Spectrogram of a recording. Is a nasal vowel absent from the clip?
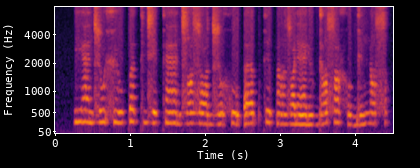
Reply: no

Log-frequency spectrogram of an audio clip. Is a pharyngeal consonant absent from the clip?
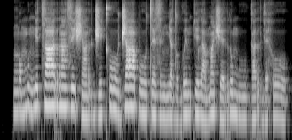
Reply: yes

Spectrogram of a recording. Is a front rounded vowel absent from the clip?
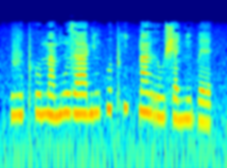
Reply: yes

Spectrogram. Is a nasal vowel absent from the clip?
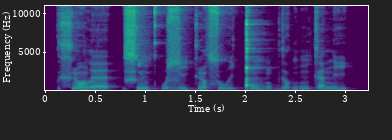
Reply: no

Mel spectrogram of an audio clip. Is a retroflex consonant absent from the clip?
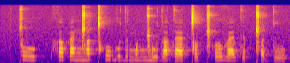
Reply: yes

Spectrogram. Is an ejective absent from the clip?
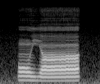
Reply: yes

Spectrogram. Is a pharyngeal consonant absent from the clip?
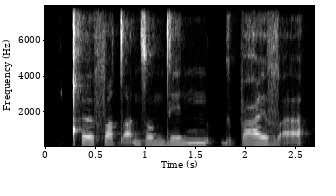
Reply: no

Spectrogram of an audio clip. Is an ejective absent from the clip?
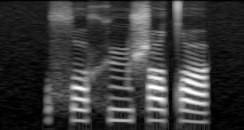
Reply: yes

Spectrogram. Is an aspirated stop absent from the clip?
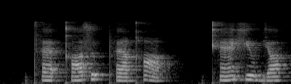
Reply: no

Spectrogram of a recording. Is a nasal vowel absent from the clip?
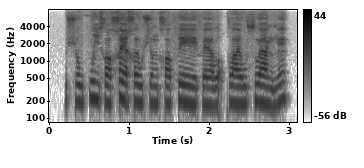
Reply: no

